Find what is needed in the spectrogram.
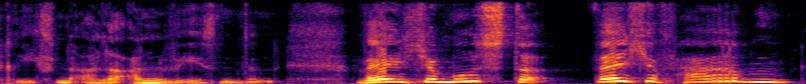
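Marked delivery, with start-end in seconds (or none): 1.8-4.0 high, slow and gushing; marvelling. Acted. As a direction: swoon over the colours. Courtiers marvelling.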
